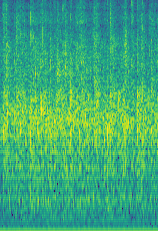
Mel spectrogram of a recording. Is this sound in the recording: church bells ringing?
no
